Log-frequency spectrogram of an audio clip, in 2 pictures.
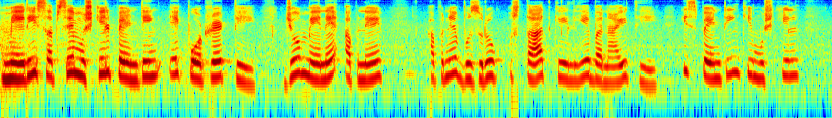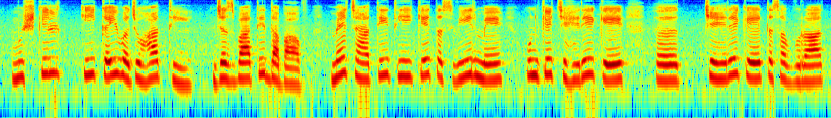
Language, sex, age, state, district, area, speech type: Urdu, female, 18-30, Delhi, New Delhi, urban, spontaneous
